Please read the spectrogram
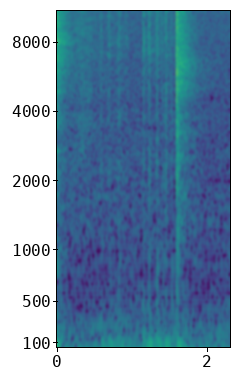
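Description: Typing on a computer keyboard: one sharp click at the start, then a quick run of keystrokes a little over a second in, the last one the loudest.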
